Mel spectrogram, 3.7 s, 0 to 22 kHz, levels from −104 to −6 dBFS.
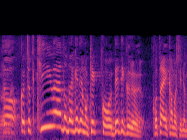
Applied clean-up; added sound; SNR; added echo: none; none; none; none.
